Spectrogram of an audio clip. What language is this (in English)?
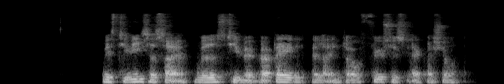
Danish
